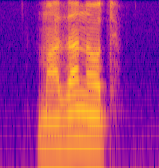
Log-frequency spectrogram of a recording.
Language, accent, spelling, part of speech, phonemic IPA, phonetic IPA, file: Armenian, Eastern Armenian, մազանոթ, noun, /mɑzɑˈnotʰ/, [mɑzɑnótʰ], Hy-մազանոթ.ogg
- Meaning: capillary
